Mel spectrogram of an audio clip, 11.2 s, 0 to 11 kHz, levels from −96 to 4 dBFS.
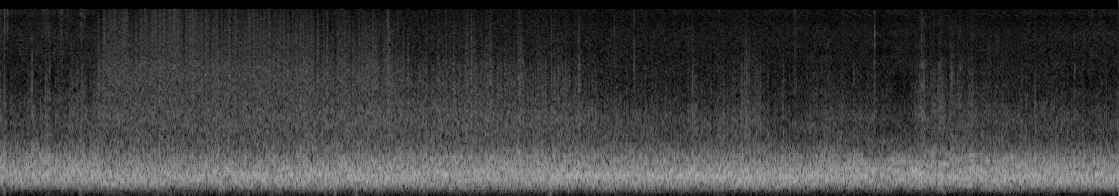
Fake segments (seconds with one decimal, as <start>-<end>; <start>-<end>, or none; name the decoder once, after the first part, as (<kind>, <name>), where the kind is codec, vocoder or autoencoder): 7.9-10.2 (codec, SNAC)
